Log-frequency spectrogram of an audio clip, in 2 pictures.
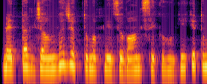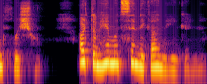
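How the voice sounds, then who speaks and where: Give me a persistent young man who pleads earnestly, read by a woman telling a story. His voice is dark and even. He presses his case again and again. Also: on the low side. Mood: insistent. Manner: earnest, insistent.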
